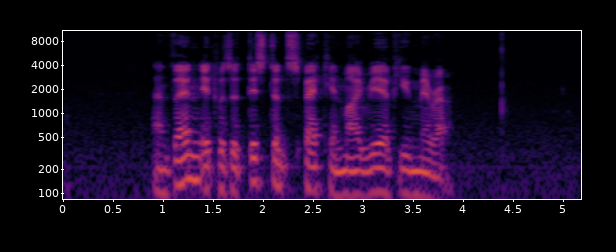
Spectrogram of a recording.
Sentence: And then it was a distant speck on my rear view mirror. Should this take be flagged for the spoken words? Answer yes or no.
yes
